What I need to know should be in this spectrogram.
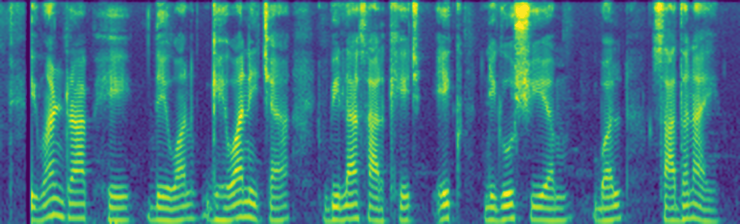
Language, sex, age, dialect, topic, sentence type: Marathi, male, 18-24, Varhadi, banking, statement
